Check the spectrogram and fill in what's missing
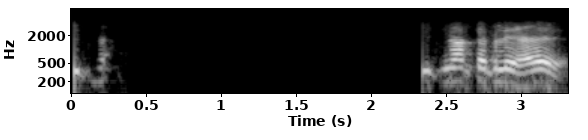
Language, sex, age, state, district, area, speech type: Hindi, male, 60+, Uttar Pradesh, Mau, urban, conversation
